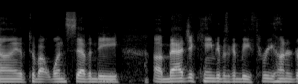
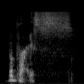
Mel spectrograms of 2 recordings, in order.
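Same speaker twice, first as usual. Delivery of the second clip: near-whisper, much softer; hushed reveal; 4 semitones higher, 10 dB quieter than usual. Real, not acted. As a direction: drop to a whisper for the dreaded detail. Dramatic reveal of sticky point.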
